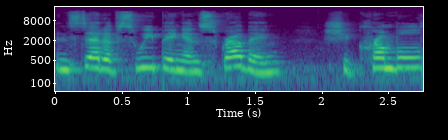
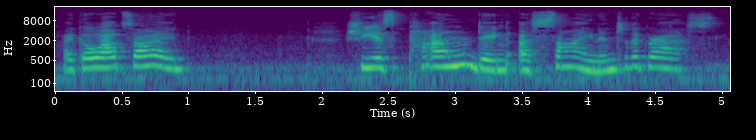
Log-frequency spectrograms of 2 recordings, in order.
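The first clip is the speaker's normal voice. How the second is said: plain reading voice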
